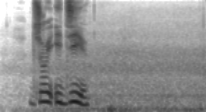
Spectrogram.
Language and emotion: Russian, angry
